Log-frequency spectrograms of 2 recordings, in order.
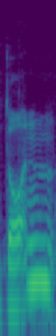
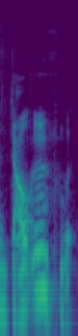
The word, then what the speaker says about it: Daughton: bad names pretty badly if I didn't know my name was Dorton I would probably pronounce a Dalton and most people do but anyway we are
